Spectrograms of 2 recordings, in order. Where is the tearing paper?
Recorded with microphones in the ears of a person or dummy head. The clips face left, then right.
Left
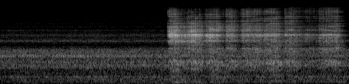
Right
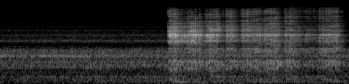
45° right (ahead or behind), 7.5 m.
